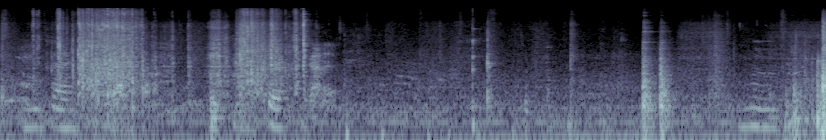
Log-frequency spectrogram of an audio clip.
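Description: Aluminium foil rustling and crinkling as it is handled over a dish of food, with a few light clinks of kitchen dishes. Faint voices murmur in the background.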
